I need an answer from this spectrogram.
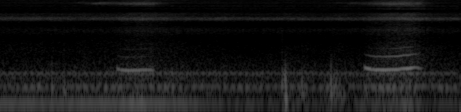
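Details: Caligula, a domestic cat, snoring while asleep: soft rhythmic breaths under a steady low hum, with two brief higher whistling snores around the middle and end.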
